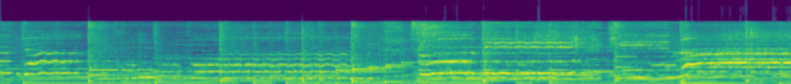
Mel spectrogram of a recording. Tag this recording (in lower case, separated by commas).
singing, music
